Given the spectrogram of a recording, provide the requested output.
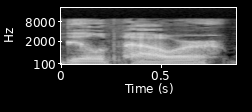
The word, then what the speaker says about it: BLDPWR: PWR, in reference to Build Power, that is the name of the company, how it's phonetically said, Build Power, but it's spelled BLDPWR.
